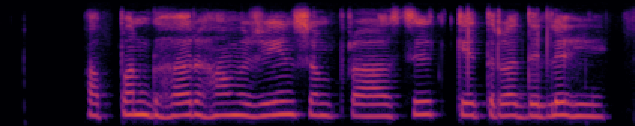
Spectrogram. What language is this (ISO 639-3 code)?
mag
